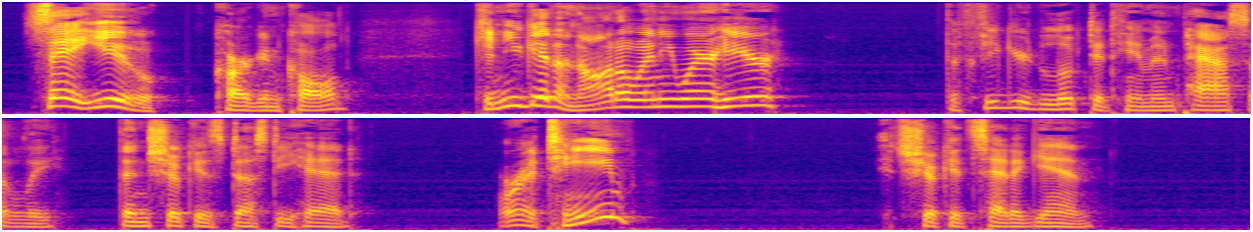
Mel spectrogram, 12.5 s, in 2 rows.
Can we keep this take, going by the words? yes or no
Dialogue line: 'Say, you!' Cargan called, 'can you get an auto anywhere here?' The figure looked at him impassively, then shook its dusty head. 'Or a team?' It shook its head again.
yes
